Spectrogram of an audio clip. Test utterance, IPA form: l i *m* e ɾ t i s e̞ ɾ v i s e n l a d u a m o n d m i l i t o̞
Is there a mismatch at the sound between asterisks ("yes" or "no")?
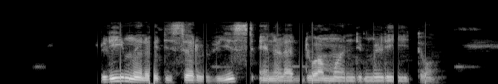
no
